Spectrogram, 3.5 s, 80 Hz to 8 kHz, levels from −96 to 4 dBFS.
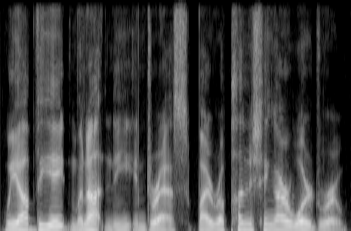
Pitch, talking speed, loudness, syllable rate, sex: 130 Hz, 155 wpm, -18 LUFS, 5.7 syllables/s, male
